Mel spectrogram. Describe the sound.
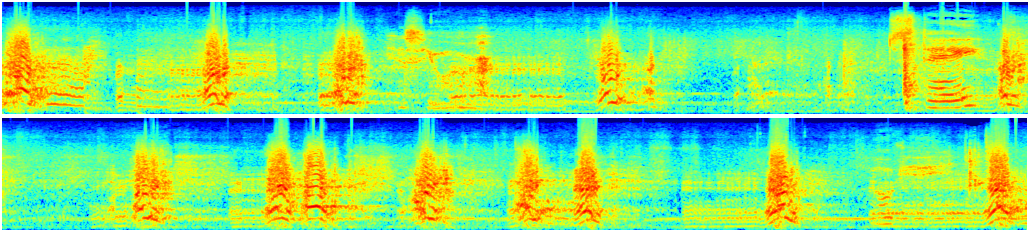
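A dog barking in many short, sharp bursts mixed with yips and whining whimpers, loud and irregular in rhythm throughout.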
